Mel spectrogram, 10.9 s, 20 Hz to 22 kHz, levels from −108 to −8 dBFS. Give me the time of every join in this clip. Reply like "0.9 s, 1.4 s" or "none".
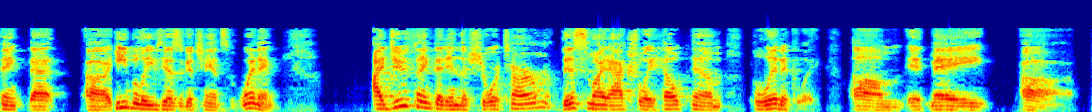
1.1 s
